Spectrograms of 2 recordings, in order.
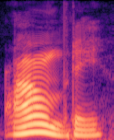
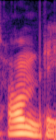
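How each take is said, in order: First: "hombre" with a drawn-out "ah" glide after the ayn; student's wrong ayn. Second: "hombre" going from the ayn straight into the rounded vowel; no "ah" before the o of "hombre"; correct ayn glide. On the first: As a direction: stretch the opening of "hombre" into "a-om". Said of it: "you get people say". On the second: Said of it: "straight into the U". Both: Shown as a demonstration.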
